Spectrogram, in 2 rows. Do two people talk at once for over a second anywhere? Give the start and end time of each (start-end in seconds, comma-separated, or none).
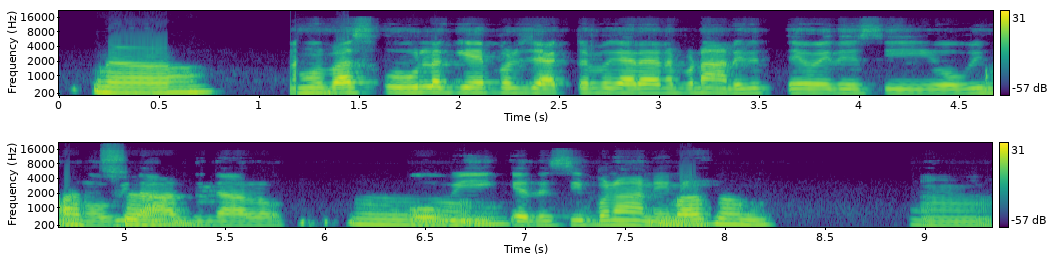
none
